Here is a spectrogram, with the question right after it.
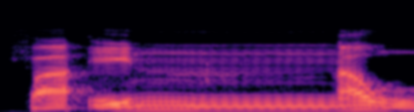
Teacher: Bi ayatillahi fa innallaha nun tasdid ya, dibaca gunnah atau mendengung ditahan 2 harokat.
